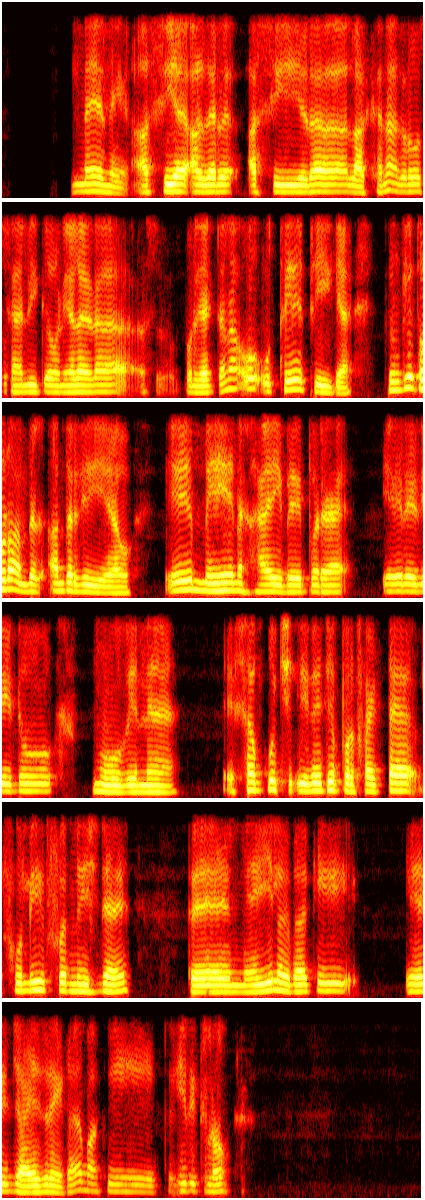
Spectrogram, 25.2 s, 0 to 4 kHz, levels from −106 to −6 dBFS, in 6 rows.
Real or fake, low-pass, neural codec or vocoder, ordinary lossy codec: fake; 3.6 kHz; codec, 24 kHz, 3 kbps, HILCodec; none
